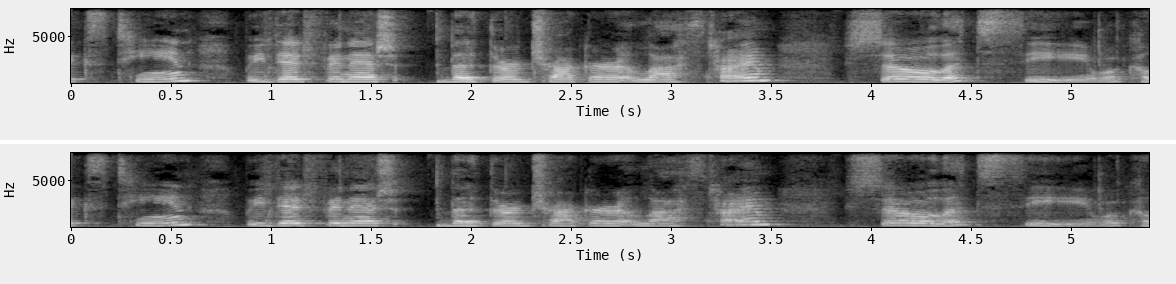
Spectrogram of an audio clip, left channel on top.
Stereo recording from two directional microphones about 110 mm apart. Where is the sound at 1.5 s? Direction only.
50° left (ahead or behind).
